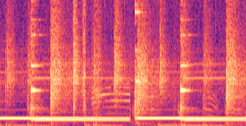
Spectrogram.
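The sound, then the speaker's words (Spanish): A doorbell rings as a steady, sustained electric buzz, held almost the whole time with one brief break midway, while short rattling bursts repeat underneath it. No one speaks. “Entonces llamaron a la puerta y resultó que era yo.”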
